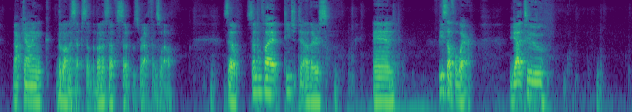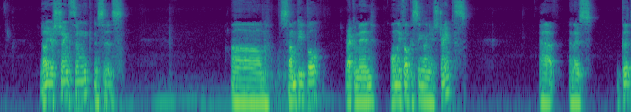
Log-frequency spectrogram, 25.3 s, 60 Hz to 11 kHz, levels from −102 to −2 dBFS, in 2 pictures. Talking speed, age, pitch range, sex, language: 100 wpm, 20-39, 90-105 Hz, male, English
